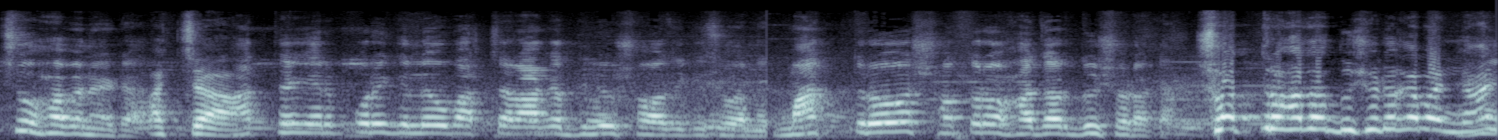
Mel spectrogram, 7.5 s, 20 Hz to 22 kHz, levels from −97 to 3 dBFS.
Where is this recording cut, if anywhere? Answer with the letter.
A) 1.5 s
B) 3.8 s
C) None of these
B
